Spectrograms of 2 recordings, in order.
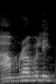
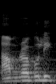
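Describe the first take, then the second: The two takes are said the same way.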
